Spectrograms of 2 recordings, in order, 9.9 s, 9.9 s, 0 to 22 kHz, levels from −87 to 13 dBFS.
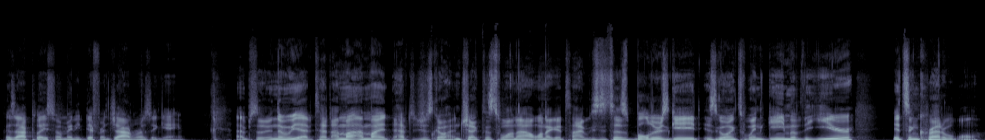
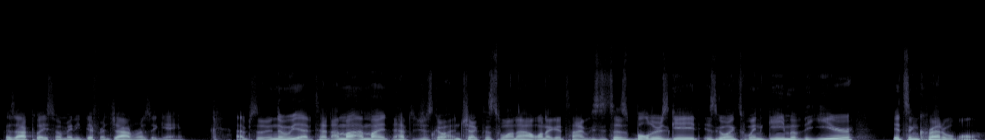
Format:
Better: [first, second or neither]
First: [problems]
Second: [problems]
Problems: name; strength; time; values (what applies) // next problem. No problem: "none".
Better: first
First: none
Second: muffled; very; fading above 2 kHz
